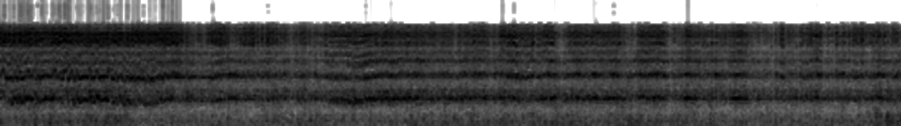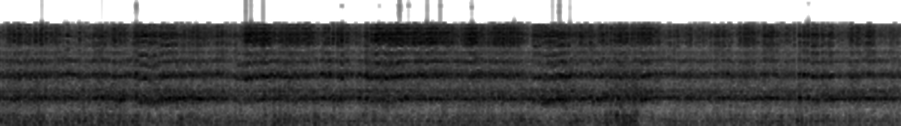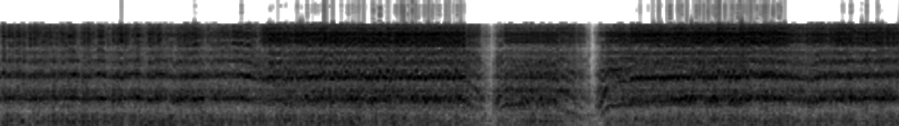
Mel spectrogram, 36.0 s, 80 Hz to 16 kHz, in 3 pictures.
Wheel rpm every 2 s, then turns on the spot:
190, 220, 230, 240, 230, 230, 230, 230, 230, 230, 230, 230, 230, 220, 190, 120, 180, 230.
none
